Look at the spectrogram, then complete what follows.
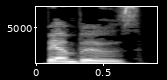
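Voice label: "bamboos", British English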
